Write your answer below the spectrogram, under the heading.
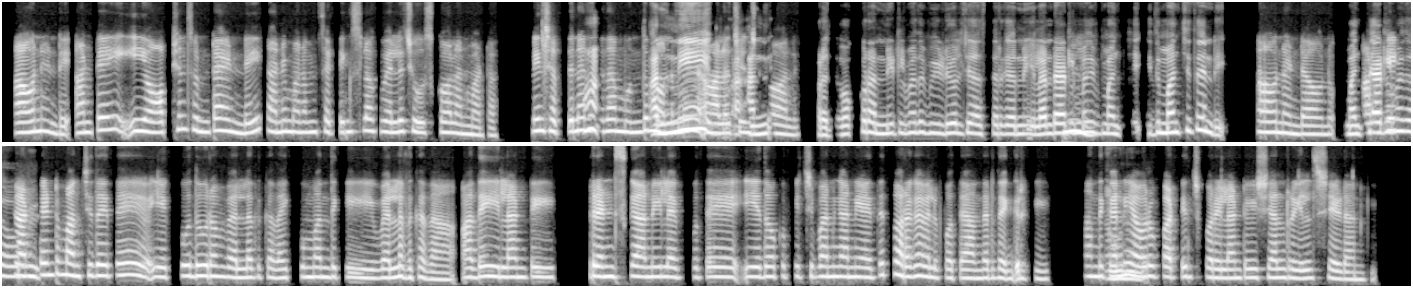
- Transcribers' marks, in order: in English: "ఆప్షన్స్"; tapping; in English: "సెట్టింగ్స్‌లోకి"; lip smack; in English: "కంటెంట్"; in English: "ట్రెండ్స్"; in English: "రీల్స్"
- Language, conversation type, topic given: Telugu, podcast, మీరు మీ పిల్లల ఆన్‌లైన్ కార్యకలాపాలను ఎలా పర్యవేక్షిస్తారు?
